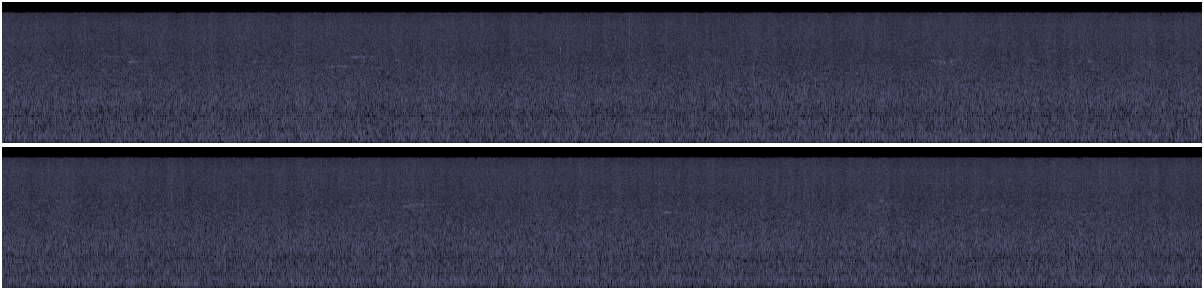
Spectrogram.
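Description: Waterfall pouring into a pool: a steady, even rush of falling water with no breaks or changes.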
